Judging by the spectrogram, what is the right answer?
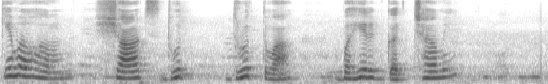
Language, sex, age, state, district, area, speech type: Sanskrit, female, 45-60, Maharashtra, Nagpur, urban, read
